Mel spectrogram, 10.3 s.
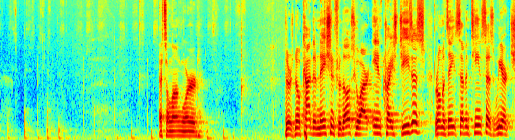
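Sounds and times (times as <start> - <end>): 
pen scratching on a board: 0.0 - 5.0
speech: 3.2 - 4.3, 5.7 - 10.2.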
